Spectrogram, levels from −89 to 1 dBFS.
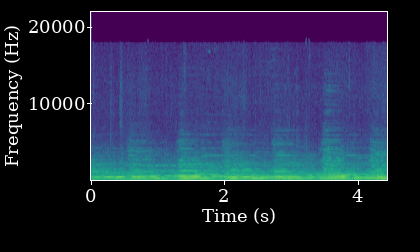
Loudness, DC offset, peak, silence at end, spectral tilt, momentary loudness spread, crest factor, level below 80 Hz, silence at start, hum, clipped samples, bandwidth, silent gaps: -24 LUFS; under 0.1%; -10 dBFS; 0 s; -6.5 dB/octave; 4 LU; 14 dB; -40 dBFS; 0 s; none; under 0.1%; 18 kHz; none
